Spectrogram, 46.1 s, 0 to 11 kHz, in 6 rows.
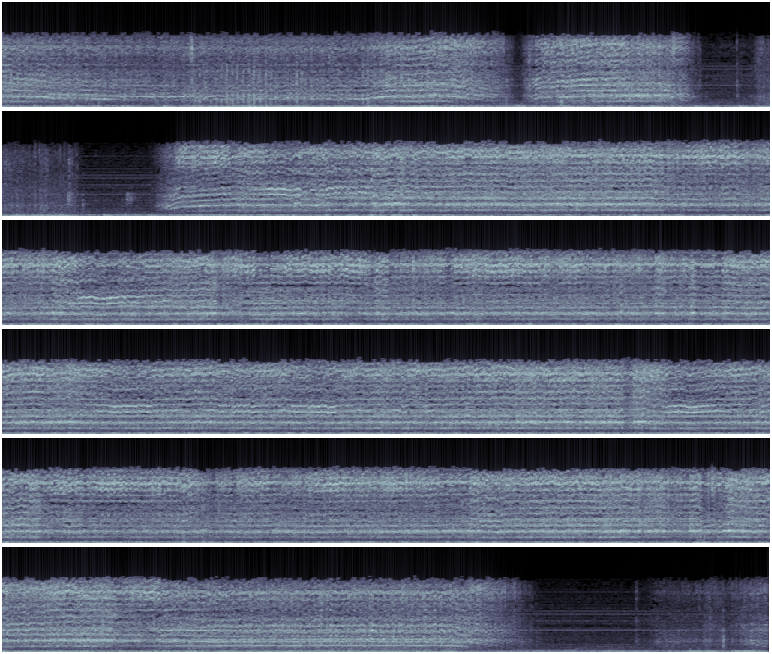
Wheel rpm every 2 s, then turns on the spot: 120, 90, 90, 80, 40, 160, 170, 170, 160, 170, 170, 170, 170, 160, 170, 160, 160, 160, 160, 170, 160, 100, 20.
6-8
